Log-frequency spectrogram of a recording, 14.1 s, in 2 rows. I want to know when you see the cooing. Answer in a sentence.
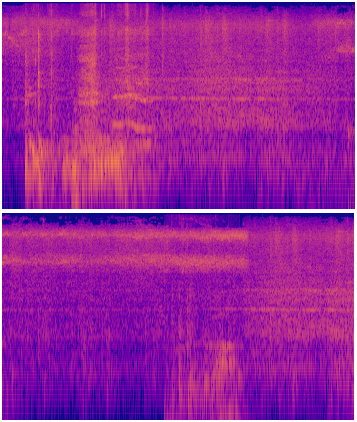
The cooing can be heard from 0.5 to 3.1 s, from 5.8 to 7.3 s and from 10.3 to 11.8 s.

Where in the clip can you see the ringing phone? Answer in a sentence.
You can't hear the ringing phone here.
